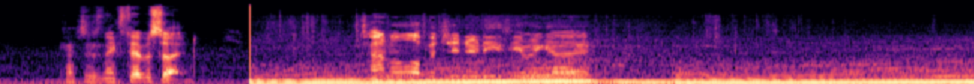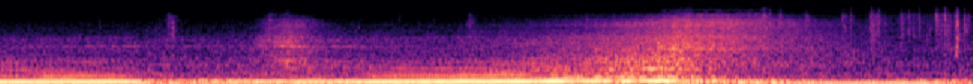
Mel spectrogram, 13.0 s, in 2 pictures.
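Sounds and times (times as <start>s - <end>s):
car engine accelerating: 1.7s - 12.9s.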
